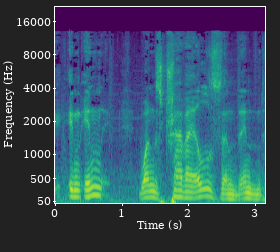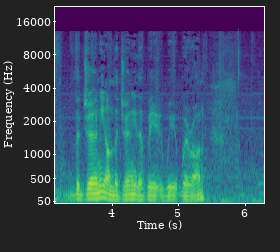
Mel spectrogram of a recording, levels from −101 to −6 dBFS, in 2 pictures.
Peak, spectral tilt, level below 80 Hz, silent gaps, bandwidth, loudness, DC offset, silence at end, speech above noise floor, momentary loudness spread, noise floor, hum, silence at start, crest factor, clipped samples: -6 dBFS; -6 dB/octave; -38 dBFS; none; 13 kHz; -23 LUFS; under 0.1%; 0 s; 22 dB; 12 LU; -44 dBFS; none; 0 s; 18 dB; under 0.1%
